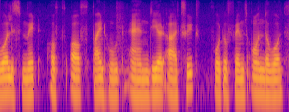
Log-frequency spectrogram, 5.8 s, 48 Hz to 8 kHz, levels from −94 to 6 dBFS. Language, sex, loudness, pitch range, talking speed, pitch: English, male, -19 LUFS, 110-115 Hz, 175 wpm, 115 Hz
